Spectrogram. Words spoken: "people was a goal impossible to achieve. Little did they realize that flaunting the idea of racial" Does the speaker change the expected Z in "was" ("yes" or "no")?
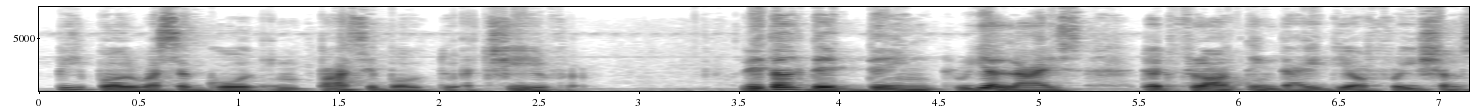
yes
